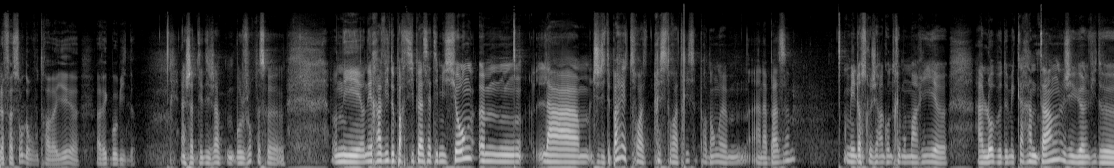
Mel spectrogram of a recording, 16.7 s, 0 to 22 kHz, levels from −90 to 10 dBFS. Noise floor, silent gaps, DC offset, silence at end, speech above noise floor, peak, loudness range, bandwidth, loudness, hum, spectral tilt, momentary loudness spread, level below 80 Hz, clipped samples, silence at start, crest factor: -54 dBFS; none; 0.5%; 0 s; 35 dB; 0 dBFS; 9 LU; 16 kHz; -20 LUFS; none; -5.5 dB/octave; 15 LU; -54 dBFS; under 0.1%; 0 s; 20 dB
